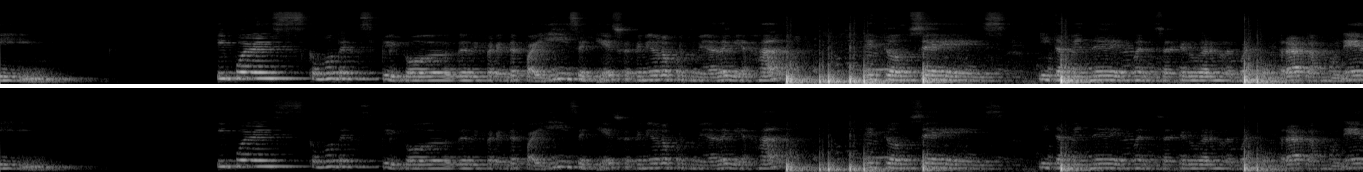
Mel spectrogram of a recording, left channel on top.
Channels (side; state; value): right; quieter; 8.5 dB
